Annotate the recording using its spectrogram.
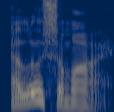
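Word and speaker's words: ἐλεύσομαι: And here's how it's pronounced, elusomai, I shall come.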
